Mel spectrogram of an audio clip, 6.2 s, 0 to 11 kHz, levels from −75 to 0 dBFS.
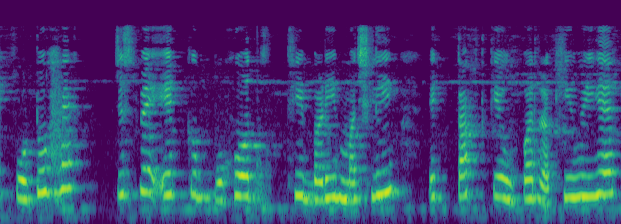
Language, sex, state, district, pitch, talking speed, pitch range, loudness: Hindi, female, Bihar, Saran, 295 Hz, 155 wpm, 270-320 Hz, -15 LUFS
